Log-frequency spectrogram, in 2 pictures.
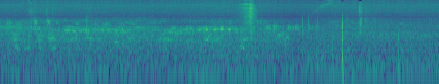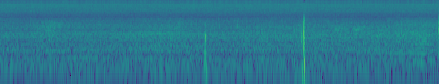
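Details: Bees working a flowering hawthorn in spring, making a steady low, even hum that runs throughout, with a few sharp clicks and faint bird chirps over it.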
